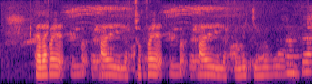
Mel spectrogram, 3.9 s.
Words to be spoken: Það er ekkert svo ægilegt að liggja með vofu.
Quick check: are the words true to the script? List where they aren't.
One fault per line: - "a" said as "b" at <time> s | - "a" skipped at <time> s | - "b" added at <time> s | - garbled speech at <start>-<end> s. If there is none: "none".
- "ekkert" said as "ægilegt" at 0.7 s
